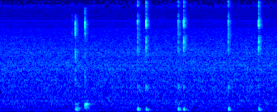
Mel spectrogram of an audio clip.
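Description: Near silence broken by about seven faint, short computer mouse clicks, some of them in quick pairs.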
